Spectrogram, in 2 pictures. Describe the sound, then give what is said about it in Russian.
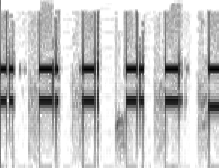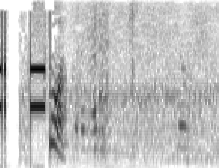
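Seven short keypad dialing tones beep in an even rhythm, each a clear two-pitch chirp, followed by a muffled burst of noise and faint voices on the line. “Вы там что-то называете, у меня пищится телефон. Вы там телефон, что ли? Что-то набираете, какие-то цифры?”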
